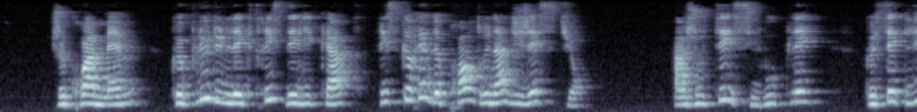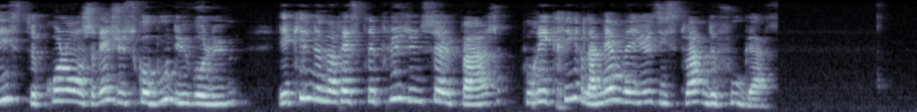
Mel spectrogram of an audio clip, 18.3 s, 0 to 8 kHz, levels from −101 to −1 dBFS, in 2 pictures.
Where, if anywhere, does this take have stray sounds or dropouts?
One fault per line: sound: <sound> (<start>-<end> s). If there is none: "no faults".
no faults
